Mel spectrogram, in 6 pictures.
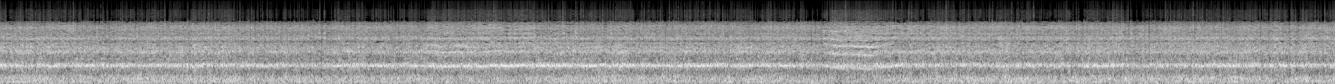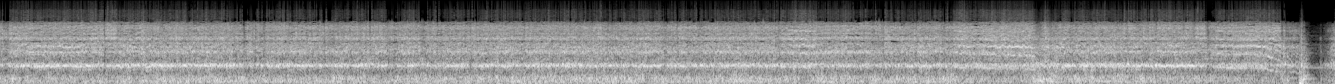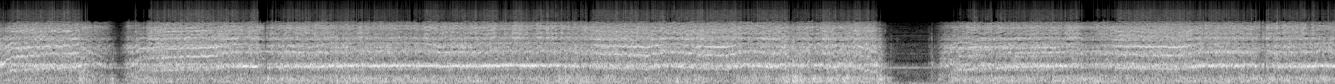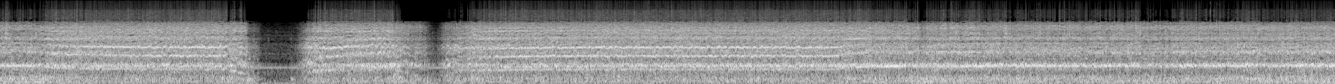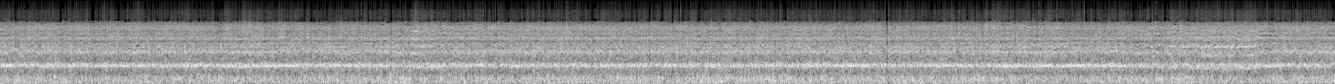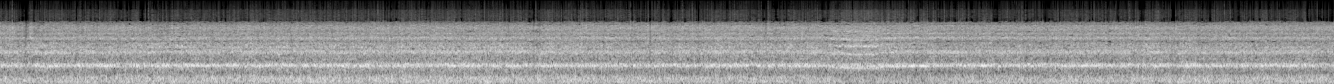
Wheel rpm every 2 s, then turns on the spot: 230, 240, 220, 230, 230, 240, 230, 230, 230, 230, 230, 220, 210, 110, 170, 220, 220, 180, 150, 220, 220, 110, 140, 210, 220, 230, 230, 230, 230, 230, 230, 230, 220, 230, 230, 230, 230, 230, 230, 230.
none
